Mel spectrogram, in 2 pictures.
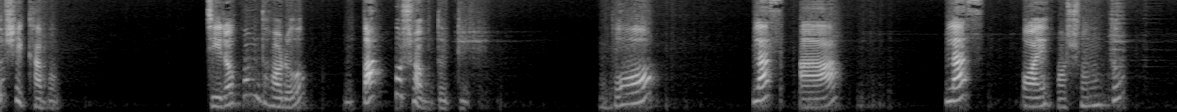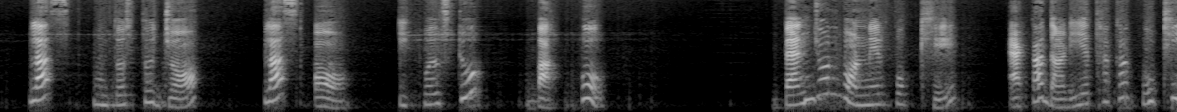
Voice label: Bengali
